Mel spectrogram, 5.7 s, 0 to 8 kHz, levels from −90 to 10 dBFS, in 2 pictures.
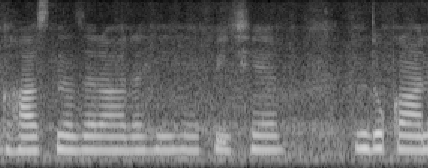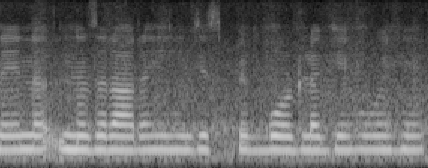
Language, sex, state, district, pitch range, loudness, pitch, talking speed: Hindi, female, Madhya Pradesh, Dhar, 220-225 Hz, -17 LUFS, 220 Hz, 180 wpm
